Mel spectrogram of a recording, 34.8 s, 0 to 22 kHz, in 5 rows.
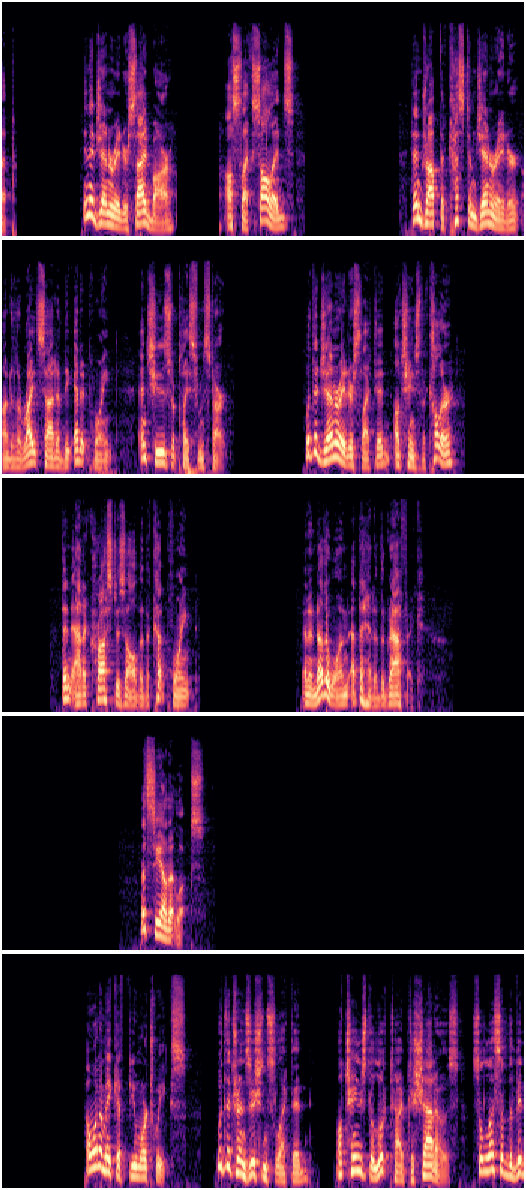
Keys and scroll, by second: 16.2 super+t, 20.3 super+t.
